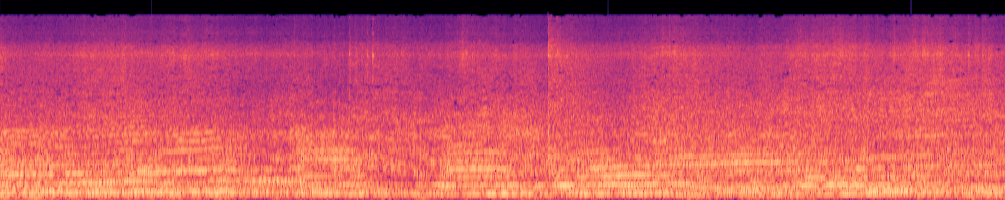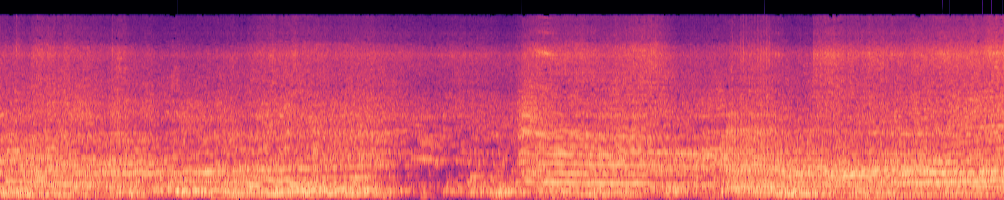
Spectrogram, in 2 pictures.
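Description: Racing car engines roar and whine around a track, rising and falling in pitch as they accelerate and pass.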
